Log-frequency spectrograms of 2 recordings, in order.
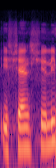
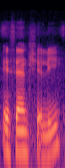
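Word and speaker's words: essentially: भी बोलते हैं, और कुछ लोग इसे ए भी प्रोनाउंस करते हैं, एसेंशियली। तो इसे हम ए बोलेंगे क्योंकि ज़्यादातर लोग ए ही बोलते हैं, एसेंशियली।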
